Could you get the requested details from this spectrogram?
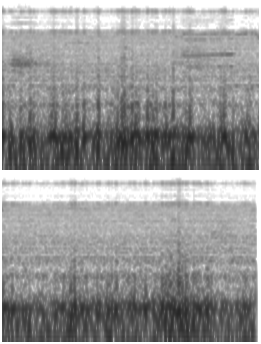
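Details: A loud, low rumble like engine or wind buffeting runs through the whole recording, with no animal call audible.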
